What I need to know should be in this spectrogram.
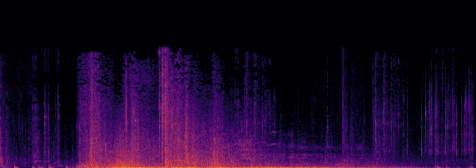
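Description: A rifle fires a loud shot that rumbles and echoes away.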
